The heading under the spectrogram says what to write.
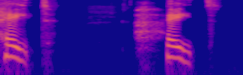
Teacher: we have voiceless glottal fricative, which is the phoneme h, such as in hate, hate.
